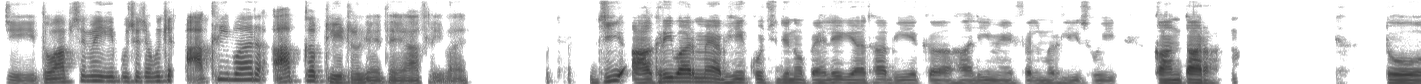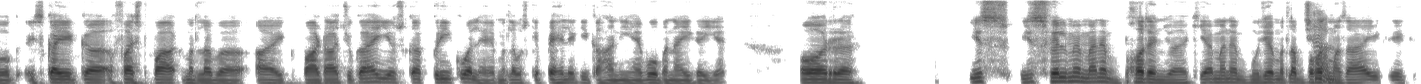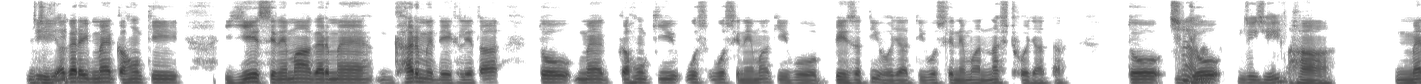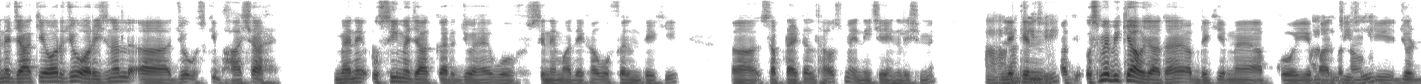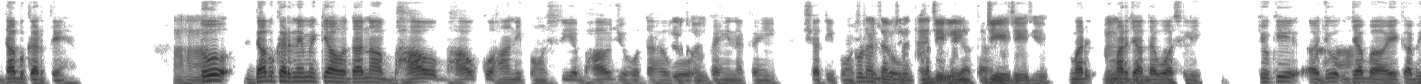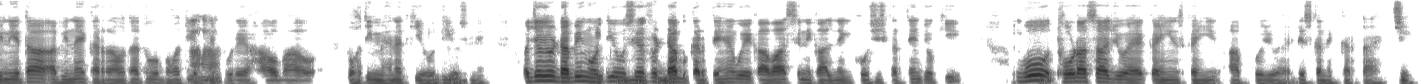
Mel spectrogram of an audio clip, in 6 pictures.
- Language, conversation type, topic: Hindi, podcast, क्या आपके लिए फिल्म देखने के लिए सिनेमाघर जाना आज भी खास है?
- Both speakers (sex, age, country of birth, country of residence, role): male, 20-24, India, India, host; male, 25-29, India, India, guest
- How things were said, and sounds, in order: tapping; in English: "रिलीज़"; other background noise; in English: "फर्स्ट"; in English: "पार्ट"; in English: "प्रीक्वल"; in English: "एन्जॉय"; in English: "ओरिजिनल"; in English: "सबटाइटल"; in English: "डब"; in English: "डब"; in English: "डबिंग"; in English: "डब"; in English: "डिस्कनेक्ट"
